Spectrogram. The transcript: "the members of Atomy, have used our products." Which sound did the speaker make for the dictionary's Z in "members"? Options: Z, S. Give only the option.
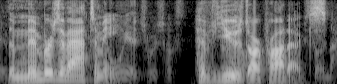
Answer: Z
